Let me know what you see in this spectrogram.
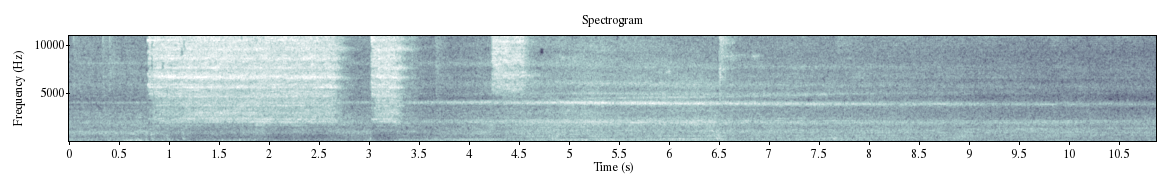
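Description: Stadler Flirt electric multiple unit running past close by, wheels rumbling on the rails. A loud high hissing screech sounds from about one to three seconds in, with a short return about four seconds in.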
